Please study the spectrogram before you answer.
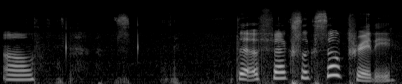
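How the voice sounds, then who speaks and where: A woman's voice: fairly high pitch, wildly swooping pitch, slow, creaky, poor audio. A woman giving casual gameplay commentary, chatty and giggly, often talking straight to her game characters. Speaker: gameplay video creator.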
